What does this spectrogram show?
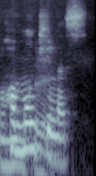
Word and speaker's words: homunculus: on my screen the image that is the homunculus am i pronouncing this correctly yes homunculus yeah i just want to show that image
